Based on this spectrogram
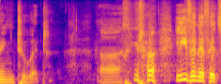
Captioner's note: laughter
